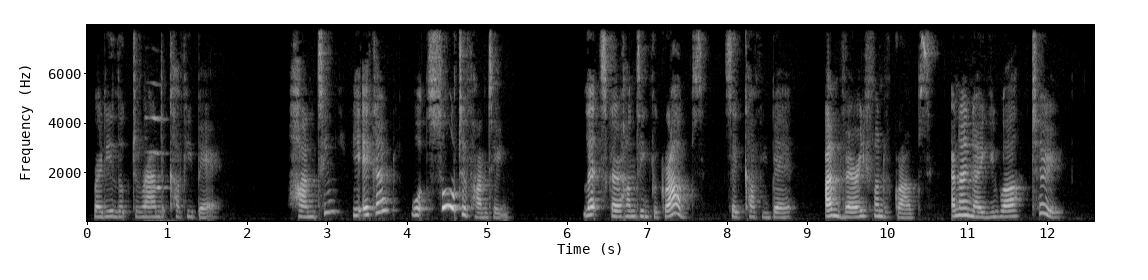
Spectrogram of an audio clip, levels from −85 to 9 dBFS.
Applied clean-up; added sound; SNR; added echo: none; Wind instrument, woodwind instrument; 10 dB; none.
